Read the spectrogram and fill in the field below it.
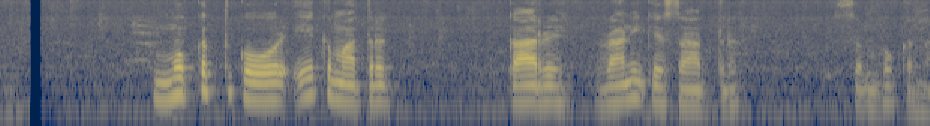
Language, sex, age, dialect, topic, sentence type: Hindi, male, 31-35, Kanauji Braj Bhasha, agriculture, statement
